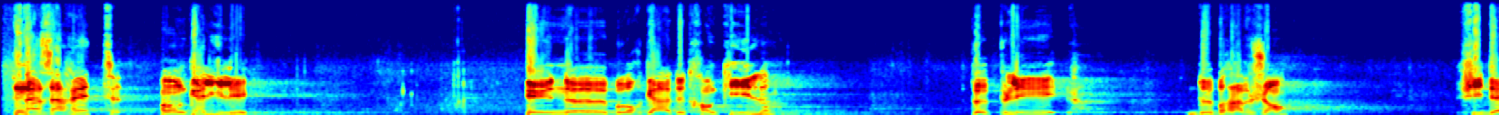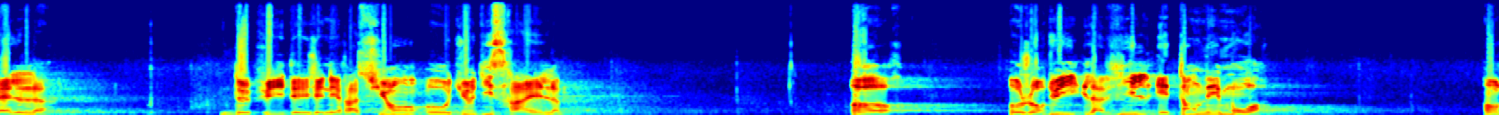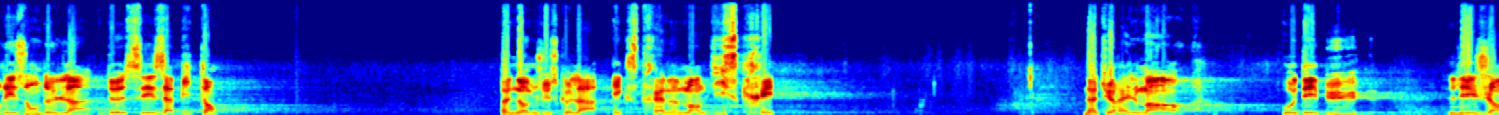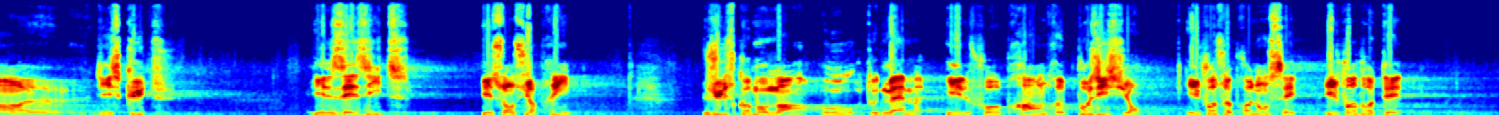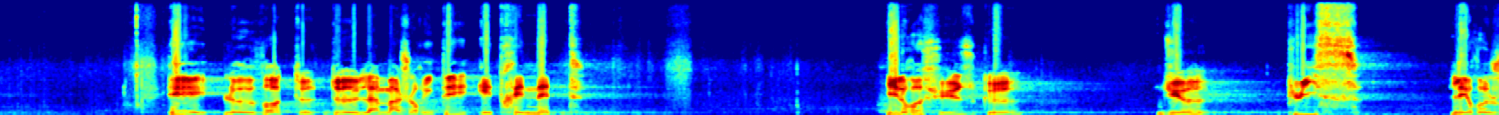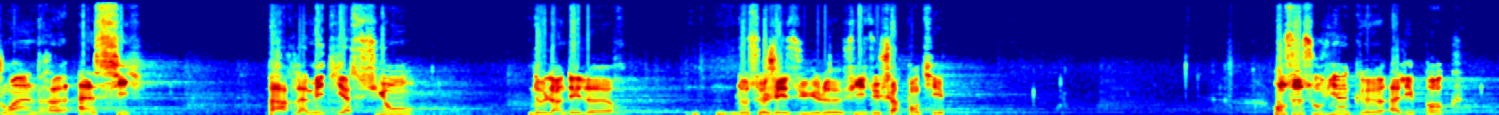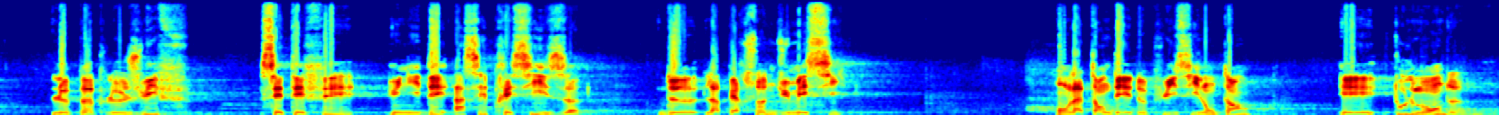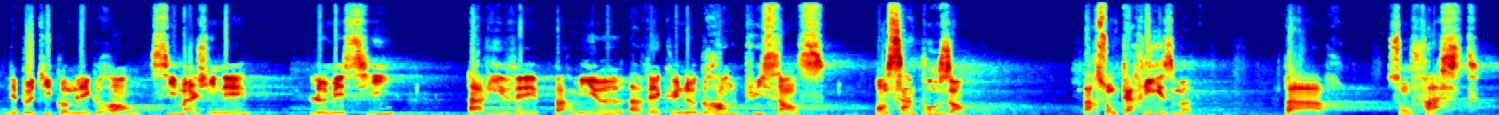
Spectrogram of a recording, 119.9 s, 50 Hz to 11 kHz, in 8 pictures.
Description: Homélie du 7 juillet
